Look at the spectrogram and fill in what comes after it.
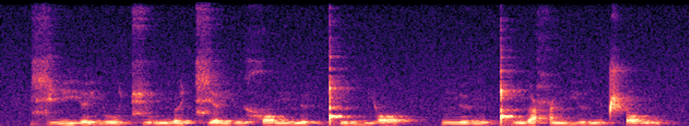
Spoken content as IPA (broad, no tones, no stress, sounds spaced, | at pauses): ʑ i j ɪ j u t͡ɕ u ŋ ə t͡ɕ ɛ j ʉ x ɔ ŋ n ʉ ǃʼ ɨ ŋ j ɔ | n ʉ ŋ ɡ͡ǃ ɔ ŋ ə ħ ɪ ŋ j ɨ ŋ t͡ʃʼ ɔ ŋ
